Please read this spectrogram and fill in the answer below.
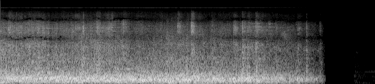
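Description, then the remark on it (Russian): Train wheels clatter loudly over rail joints in a steady, rapid rhythm beneath a heavy rumbling roar, with no voices, then everything cuts off abruptly into silence. “Колеса били о стыки рельс, будто перескакивая с одной на другую.”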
